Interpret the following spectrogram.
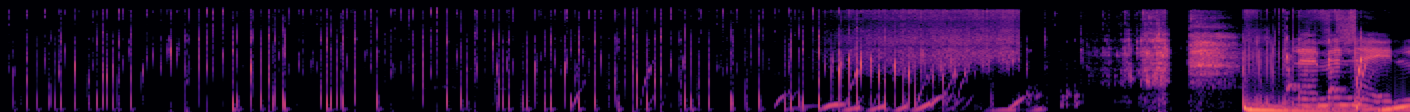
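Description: Dance-medley track played over the stage sound system: a transition of rapid clicking sound effects, then a string of short rising pitch glides, before a heavy bass beat drops in about nine seconds in.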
